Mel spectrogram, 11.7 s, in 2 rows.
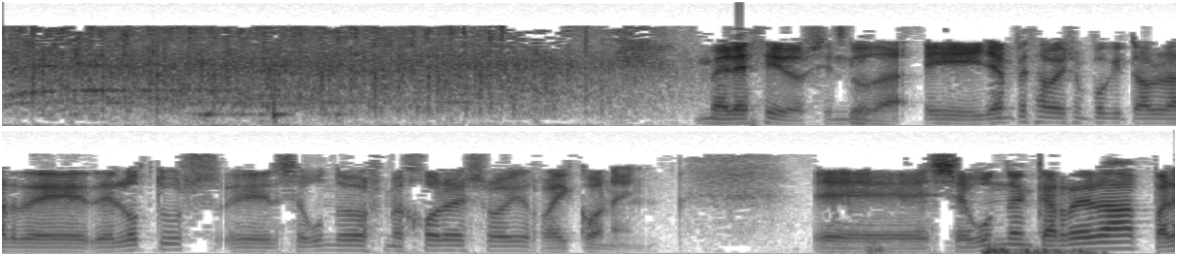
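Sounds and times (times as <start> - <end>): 
audience applause: 0.0 - 3.4
speech: 3.5 - 11.7.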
